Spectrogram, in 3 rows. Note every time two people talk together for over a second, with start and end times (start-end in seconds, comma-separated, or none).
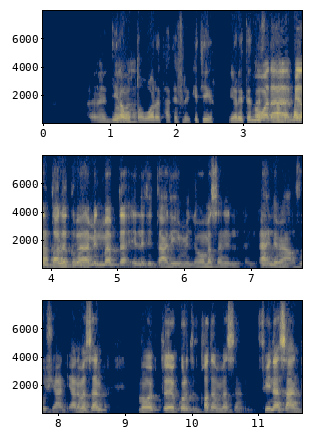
3.1-4.6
